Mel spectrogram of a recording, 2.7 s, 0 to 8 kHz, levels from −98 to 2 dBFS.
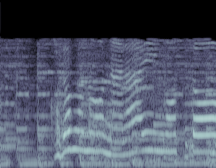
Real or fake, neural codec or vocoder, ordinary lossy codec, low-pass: real; none; AAC, 16 kbps; 7.2 kHz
